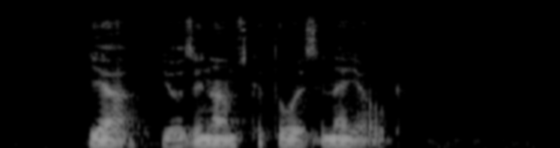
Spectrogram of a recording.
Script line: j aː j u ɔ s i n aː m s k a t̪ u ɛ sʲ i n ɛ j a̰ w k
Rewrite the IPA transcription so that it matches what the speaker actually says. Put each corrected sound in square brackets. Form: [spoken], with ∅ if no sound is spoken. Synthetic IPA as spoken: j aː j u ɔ [z] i n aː m s k a t̪ u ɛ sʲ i n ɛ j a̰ w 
